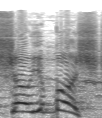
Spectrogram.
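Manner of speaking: put-on, acted yelling. Retelling how their dad yelled from the last row into a silent audience, retelling a yell. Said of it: "He yells".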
